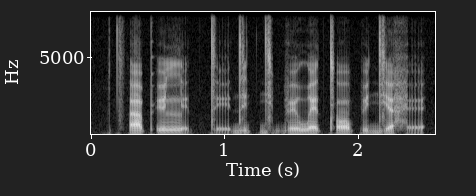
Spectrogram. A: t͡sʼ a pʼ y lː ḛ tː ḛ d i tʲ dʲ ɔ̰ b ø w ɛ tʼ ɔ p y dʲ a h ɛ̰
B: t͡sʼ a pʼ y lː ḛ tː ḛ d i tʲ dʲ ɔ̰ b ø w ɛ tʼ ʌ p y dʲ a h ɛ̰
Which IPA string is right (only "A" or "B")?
A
